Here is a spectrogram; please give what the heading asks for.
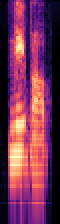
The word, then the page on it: nabob: Indian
